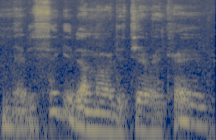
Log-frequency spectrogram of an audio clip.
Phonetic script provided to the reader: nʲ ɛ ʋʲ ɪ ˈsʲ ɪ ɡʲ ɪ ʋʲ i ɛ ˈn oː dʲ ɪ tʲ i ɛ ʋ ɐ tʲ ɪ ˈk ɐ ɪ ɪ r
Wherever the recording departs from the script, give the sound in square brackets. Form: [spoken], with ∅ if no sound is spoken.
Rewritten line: nʲ ɛ ʋʲ ɪ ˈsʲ ɪ ɡʲ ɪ ʋʲ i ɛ ˈn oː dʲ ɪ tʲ i ɛ ʋ ɐ [∅] ɪ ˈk ɐ ɪ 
